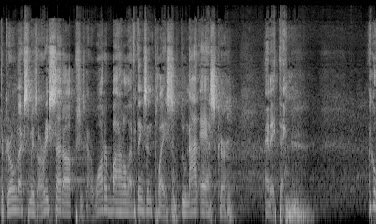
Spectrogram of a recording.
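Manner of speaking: ordinary delivery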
